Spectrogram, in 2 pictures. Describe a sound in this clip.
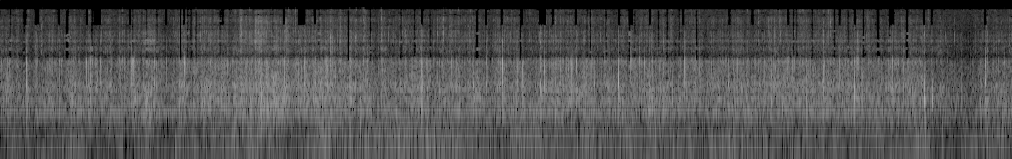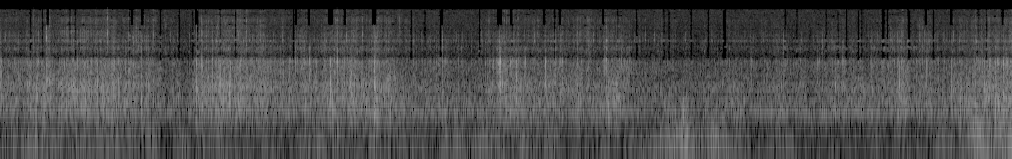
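A small vehicle rolls along a gravel track, its tyres crunching and rattling.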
